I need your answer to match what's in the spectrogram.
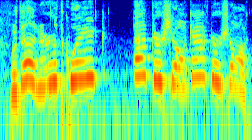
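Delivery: mock panicked posts. Mocking Facebook posters, high and frantic.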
